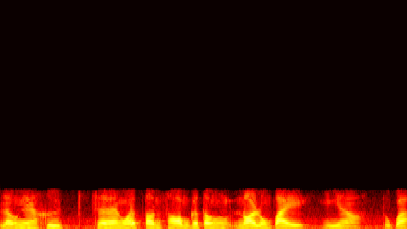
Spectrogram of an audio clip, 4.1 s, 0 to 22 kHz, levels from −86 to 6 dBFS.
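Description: At 1.31 s the speech briefly holds and buzzes, a tiny frozen stretch where the last bit of tone seems to repeat before the talker carries on. This is packet loss with pitch repetition: about 10 ms of audio went missing, which fits a single lost packet, and the receiver filled the hole by replaying the most recent pitch period. The gap is short enough that there's no fade to silence, just that brief buzzy stutter, heard against the narrow 150 Hz to 3.4 kHz band of the G.711 telephone line.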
